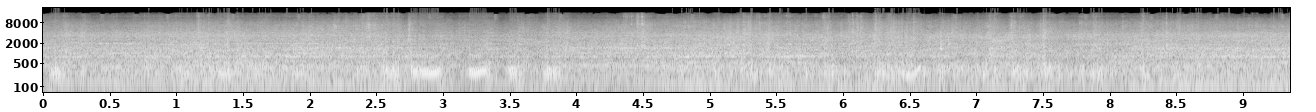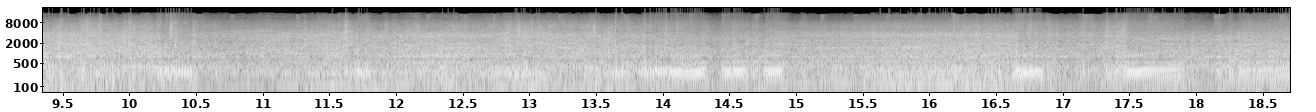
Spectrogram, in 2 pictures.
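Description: Dirt bike engine running under load on a trail ride, revving up and dropping back several times as the throttle opens and closes.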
